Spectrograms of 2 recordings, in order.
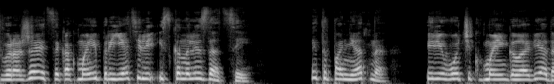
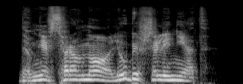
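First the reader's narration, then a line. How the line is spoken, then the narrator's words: Hissing. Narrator (Russian): зашипел на меня Партур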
